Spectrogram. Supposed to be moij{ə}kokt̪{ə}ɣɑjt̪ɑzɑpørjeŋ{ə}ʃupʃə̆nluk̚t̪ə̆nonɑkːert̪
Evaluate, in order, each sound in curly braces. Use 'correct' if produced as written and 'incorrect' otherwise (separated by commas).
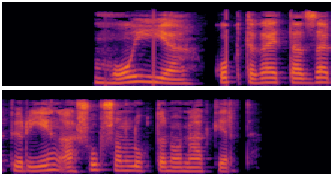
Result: incorrect, correct, incorrect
